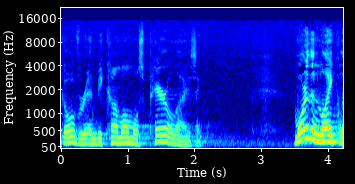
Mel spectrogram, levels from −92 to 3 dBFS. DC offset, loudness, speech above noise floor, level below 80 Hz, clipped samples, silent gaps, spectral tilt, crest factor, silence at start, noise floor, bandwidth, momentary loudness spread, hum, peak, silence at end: under 0.1%; -34 LUFS; 30 dB; -74 dBFS; under 0.1%; none; -6.5 dB/octave; 18 dB; 0 s; -63 dBFS; 16 kHz; 16 LU; none; -18 dBFS; 0 s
